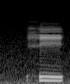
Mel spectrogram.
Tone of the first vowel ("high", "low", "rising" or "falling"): low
